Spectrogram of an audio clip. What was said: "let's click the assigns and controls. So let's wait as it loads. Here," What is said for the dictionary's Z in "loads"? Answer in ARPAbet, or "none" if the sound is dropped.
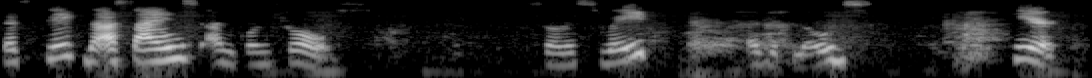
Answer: S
